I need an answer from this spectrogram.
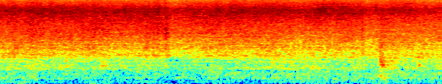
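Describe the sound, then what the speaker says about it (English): Sofrito of tomato-based sauce sizzles in a hot pan on the stove, a steady loud hiss and crackle throughout with no talking. "Turn down my heat just a little bit because it's sizzling a little bit too much."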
